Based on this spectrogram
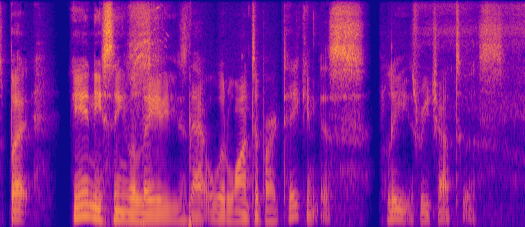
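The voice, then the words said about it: Low, deepened voice. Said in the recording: “Why you gotta say it like that? Like in that low voice.”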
